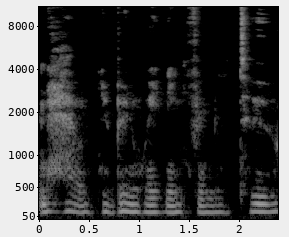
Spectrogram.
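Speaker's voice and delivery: creepy guy voice. Acted. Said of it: "read this in a creepy guy voice".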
